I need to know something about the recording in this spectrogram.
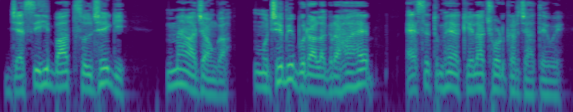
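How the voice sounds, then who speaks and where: A man voicing earnest, caring young men of a troubled family in an animated melodrama. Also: lowish voice, normal speed, no room sound, studio quality. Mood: regretful.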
